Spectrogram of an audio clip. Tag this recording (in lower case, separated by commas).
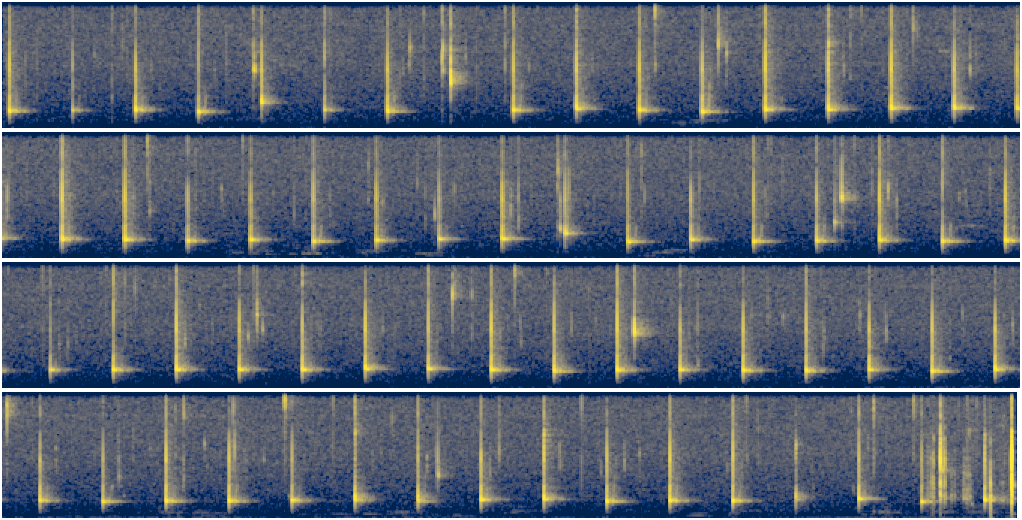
faucet, liquid, drip, home sounds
